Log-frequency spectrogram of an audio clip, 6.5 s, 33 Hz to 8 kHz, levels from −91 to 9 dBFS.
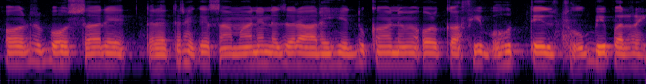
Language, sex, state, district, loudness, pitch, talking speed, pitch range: Hindi, male, Bihar, Kishanganj, -35 LUFS, 125 Hz, 175 wpm, 120-130 Hz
